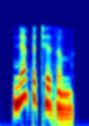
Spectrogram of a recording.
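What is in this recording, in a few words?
"nepotism", English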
